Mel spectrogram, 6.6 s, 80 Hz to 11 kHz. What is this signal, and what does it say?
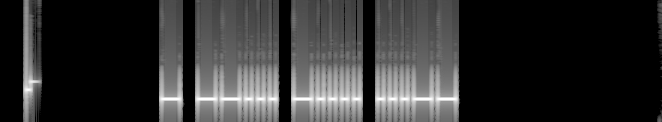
Morse code, heard as a keyed tone, about 20 wpm, 700 Hz. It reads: T763
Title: Numbers - Contest Style - 4-Digit 20wpm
